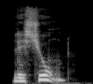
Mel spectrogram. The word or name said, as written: læsion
